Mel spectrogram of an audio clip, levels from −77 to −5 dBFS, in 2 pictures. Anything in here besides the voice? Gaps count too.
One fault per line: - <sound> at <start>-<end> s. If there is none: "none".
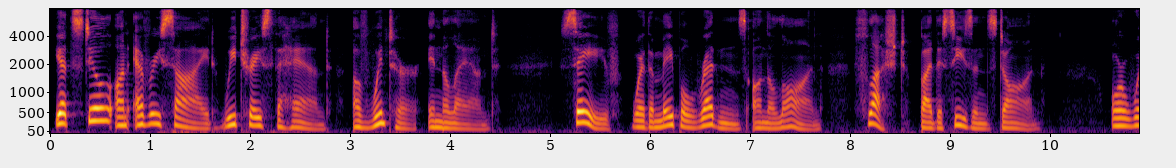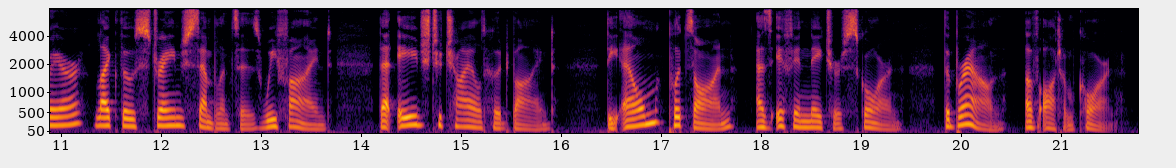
none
